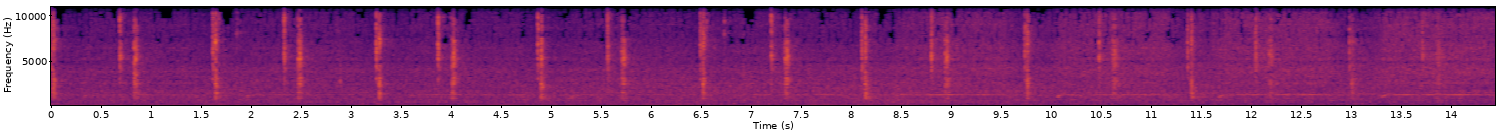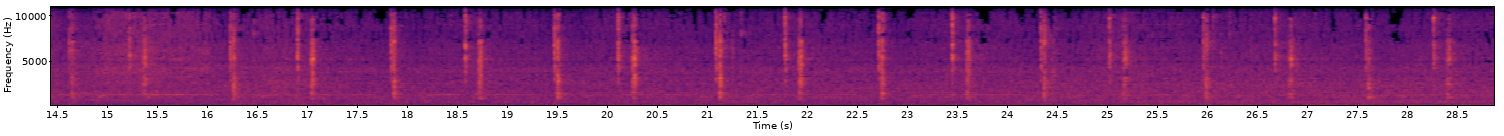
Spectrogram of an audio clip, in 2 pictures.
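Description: Wide-format textile printer running while it prints fabric: a steady mechanical hum with a regular click a little more than once a second, and a faint whine that comes and goes through the middle.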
